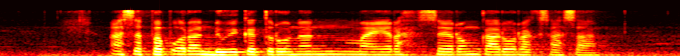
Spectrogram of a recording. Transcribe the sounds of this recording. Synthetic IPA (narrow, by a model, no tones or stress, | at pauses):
ʔasəb̥a̤poɾanduwikət̪uɾunanmaeɾahseɾɔŋkaɾoɾaksasa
